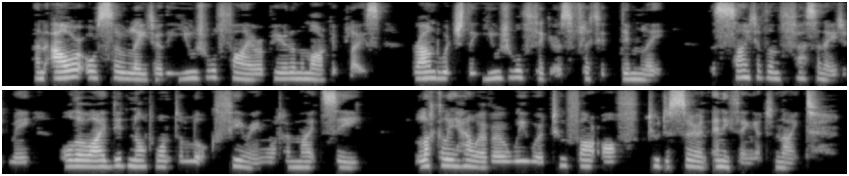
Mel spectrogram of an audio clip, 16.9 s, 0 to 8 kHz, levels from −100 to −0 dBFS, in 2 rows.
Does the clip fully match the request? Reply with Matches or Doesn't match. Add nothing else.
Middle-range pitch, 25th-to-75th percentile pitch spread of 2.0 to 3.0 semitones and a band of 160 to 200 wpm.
Matches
